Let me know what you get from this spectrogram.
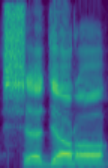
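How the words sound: The syllables are joined into one smooth word. "फिर मिलाएंगे"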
